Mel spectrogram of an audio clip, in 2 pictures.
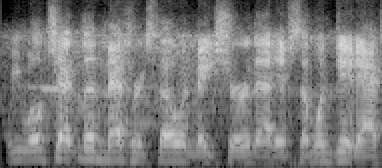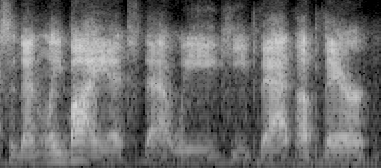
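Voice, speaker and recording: A man's voice: medium pitch, steady tone, moderate pace, background noise. A man hosting a livestream, rambling through a monologue and checking in with "okay?" and "all right". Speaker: livestream host.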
